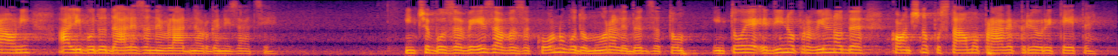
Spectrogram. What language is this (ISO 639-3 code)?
slv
